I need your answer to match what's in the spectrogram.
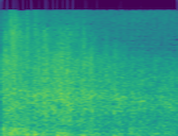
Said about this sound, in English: And with that, Zeus sent down a storm of lightning, killing Salmonius immediately and wiping his kingdom off the earth entirely.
